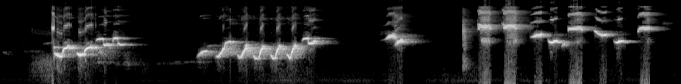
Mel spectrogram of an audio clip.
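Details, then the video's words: White-rumped shama singing at night to stimulate song: repeated rapid whistled phrases in short bursts with brief pauses, ending in high sharp chipping notes. "Pancingan murai batu MALAM HARI agar GACOR dan NGEPLONG"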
